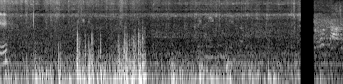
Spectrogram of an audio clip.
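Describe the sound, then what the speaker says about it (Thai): Strong wind gusts roar across an open outdoor spot, a steady loud buffeting rush with voices talking under it before a brief dropout near the end. "ลมแรงกำลังดี"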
